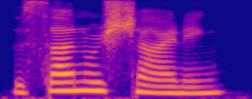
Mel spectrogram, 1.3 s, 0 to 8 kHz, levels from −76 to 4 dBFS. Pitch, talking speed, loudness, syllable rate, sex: 220 Hz, 190 wpm, -15 LUFS, 4.8 syllables/s, female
